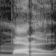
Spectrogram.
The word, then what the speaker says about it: Motto: But really, it's not Motorola, it's Motto, M-O-T, two T's.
